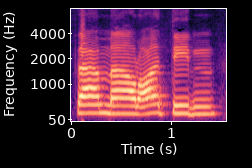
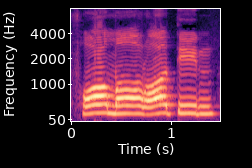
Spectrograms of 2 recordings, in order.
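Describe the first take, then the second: First: The first syllable is light and thin. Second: The first syllable is thick and heavy. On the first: The speaker calls it right. "इसको भी बारीक पढ़ना है" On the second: The speaker calls it wrong. "इसको मोटा नहीं पढ़ सकते वरना ये बिगड़ जाएगा"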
